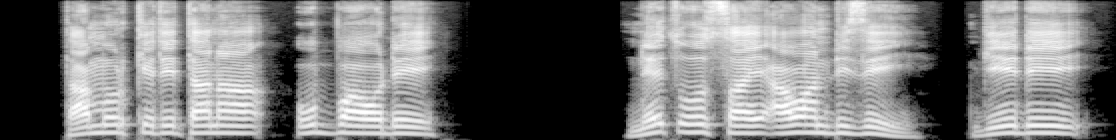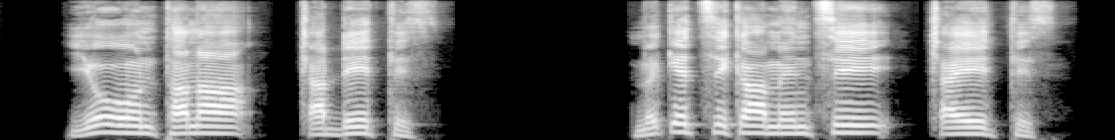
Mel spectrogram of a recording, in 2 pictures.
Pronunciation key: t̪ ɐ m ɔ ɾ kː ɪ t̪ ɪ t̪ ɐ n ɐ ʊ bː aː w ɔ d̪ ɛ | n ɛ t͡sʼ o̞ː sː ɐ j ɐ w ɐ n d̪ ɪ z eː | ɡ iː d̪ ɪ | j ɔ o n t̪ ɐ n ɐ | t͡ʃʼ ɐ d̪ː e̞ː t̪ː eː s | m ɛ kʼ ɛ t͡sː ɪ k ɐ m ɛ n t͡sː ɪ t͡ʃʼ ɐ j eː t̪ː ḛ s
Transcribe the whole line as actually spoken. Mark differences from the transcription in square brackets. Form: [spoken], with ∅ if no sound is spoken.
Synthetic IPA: t̪ ɐ m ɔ ɾ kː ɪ t̪ ɪ t̪ ɐ n ɐ ʊ bː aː w ɔ d̪ ɛ | n ɛ t͡sʼ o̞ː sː ɐ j ɐ w ɐ n d̪ ɪ z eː | ɡ iː d̪ ɪ | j ɔ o n t̪ ɐ n ɐ | t͡ʃʼ ɐ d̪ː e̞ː t̪ː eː s | m ɛ kʼ ɛ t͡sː ɪ k ɐ m ɛ n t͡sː ɪ t͡ʃʼ ɐ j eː t̪ː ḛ s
